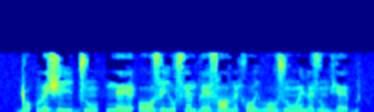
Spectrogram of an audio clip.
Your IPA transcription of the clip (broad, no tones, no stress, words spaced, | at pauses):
ɖoʔβe ʒiːbzũ | neːʔoː ziːu̯sẽbeː zɒðẽx oi̯ βou̯zũːi̯ɳe zũbjeːb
